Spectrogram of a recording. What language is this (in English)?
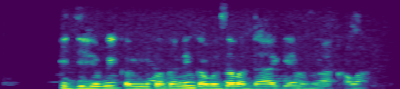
Kinyarwanda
